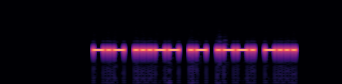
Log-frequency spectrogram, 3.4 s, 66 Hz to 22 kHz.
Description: Morse code, heard as a keyed tone, about 36 wpm, 700 Hz. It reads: K3APB
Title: USA Call Signs - 5 Characters - Repeated 2x - 35wpm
